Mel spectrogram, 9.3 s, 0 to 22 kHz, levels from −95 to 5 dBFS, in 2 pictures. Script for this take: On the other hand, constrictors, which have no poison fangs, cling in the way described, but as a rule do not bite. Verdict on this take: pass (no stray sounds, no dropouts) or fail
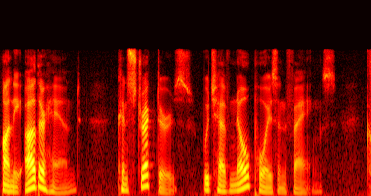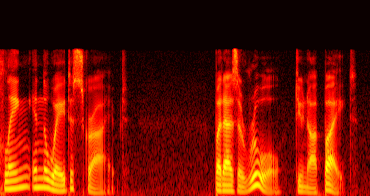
pass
